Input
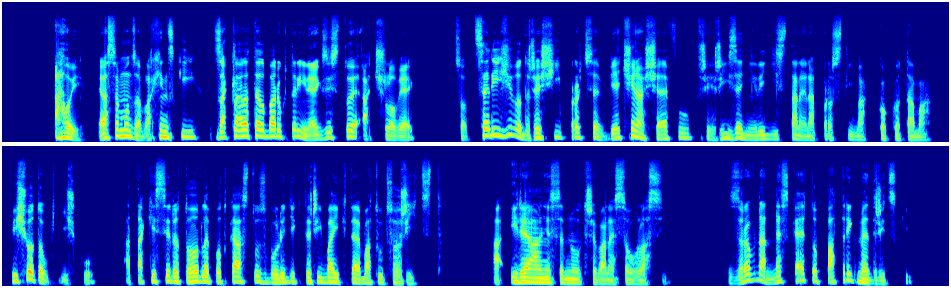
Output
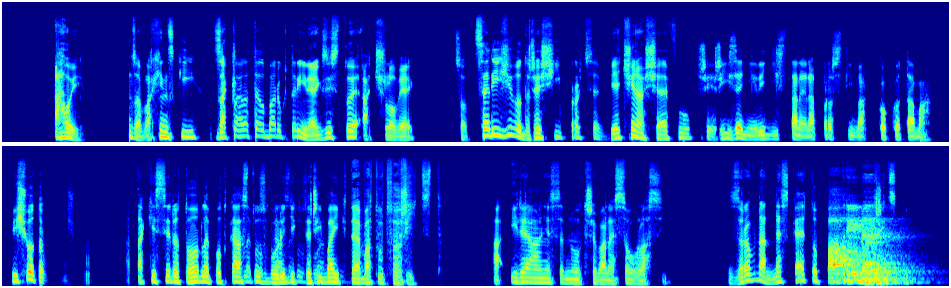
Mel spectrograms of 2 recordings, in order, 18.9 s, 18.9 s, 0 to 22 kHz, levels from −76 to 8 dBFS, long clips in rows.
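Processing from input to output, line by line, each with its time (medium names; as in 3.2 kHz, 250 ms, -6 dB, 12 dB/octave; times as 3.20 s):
0.85 s: stutter in place 0.07 s, 6 plays
2.27–2.95 s: compression 12:1, threshold -25 dBFS
4.04–4.74 s: elliptic low-pass 8.8 kHz
5.38–6.09 s: fade out linear, to -15.5 dB
6.81–9.18 s: cabinet simulation 140–5600 Hz, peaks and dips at 390 Hz +7 dB, 610 Hz +7 dB, 1.4 kHz -10 dB, 2.5 kHz +8 dB, 4.5 kHz -4 dB
9.81–10.79 s: power-law waveshaper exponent 2
11.43–12.24 s: echo throw 420 ms, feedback 20%, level -13.5 dB
12.95–13.56 s: formants flattened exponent 0.6
14.42–15.19 s: gain -5 dB
15.78–16.79 s: treble shelf 7 kHz -10.5 dB
17.64–18.13 s: reverb throw, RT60 0.93 s, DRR -5.5 dB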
